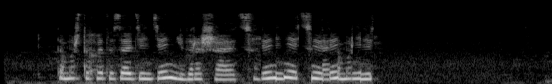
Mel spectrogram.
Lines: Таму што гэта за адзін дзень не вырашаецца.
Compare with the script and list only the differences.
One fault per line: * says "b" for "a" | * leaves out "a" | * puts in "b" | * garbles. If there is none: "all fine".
* garbles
